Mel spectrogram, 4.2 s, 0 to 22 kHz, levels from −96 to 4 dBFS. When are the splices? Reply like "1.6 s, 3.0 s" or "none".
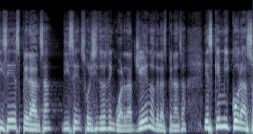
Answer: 2.2 s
